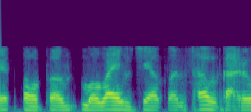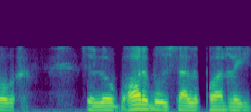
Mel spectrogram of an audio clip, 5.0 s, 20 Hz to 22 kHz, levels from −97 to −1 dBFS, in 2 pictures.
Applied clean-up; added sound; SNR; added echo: neural diffusion model UNIVERSE++.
